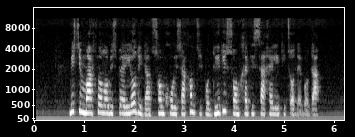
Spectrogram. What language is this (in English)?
Georgian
